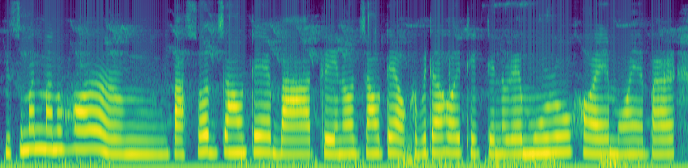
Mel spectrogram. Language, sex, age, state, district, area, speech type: Assamese, female, 30-45, Assam, Charaideo, urban, spontaneous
